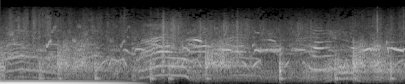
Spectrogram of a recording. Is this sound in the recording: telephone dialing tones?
no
